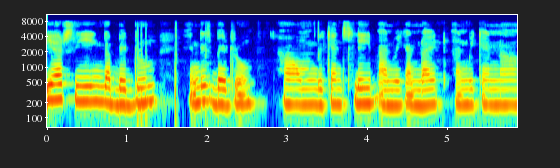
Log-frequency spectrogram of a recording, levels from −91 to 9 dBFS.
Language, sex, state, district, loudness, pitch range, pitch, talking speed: English, female, Chandigarh, Chandigarh, -17 LUFS, 185-205 Hz, 185 Hz, 205 wpm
